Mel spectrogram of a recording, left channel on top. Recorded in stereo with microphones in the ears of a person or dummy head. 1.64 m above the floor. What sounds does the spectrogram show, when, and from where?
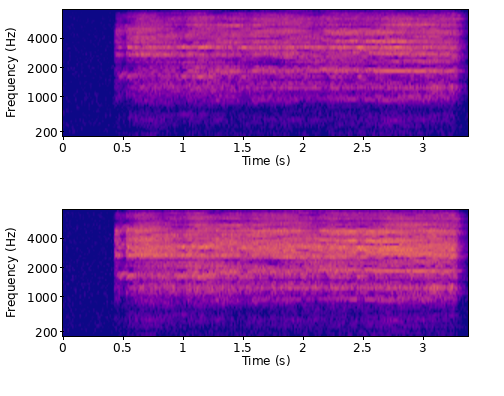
0.4 s cutlery clinking: 20° right (ahead or behind), 0.8 m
